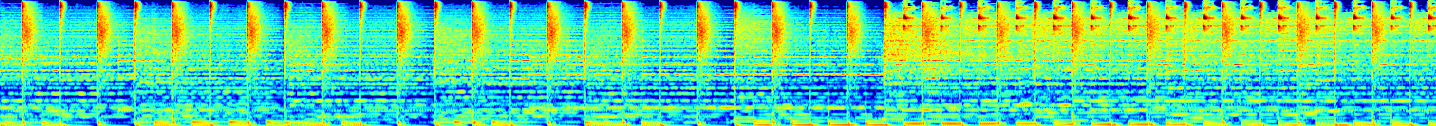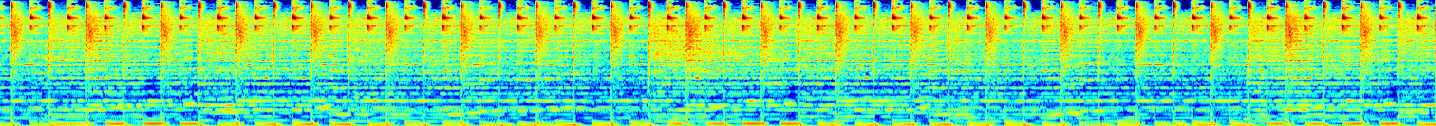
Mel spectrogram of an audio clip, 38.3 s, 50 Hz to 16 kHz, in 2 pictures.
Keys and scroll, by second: 30.6 ctrl+z.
